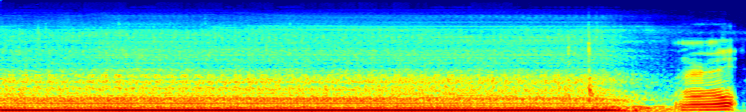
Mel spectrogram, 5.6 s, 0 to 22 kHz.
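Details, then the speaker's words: New Holland L218 skid steer diesel after bad relays were replaced: it cranks right up and idles evenly with a deep, low drone, then shuts down cleanly. It shows a fault code, believed to be 3390. Normal start and idle. "So, if we just turn the key over, cranks right up and starts."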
